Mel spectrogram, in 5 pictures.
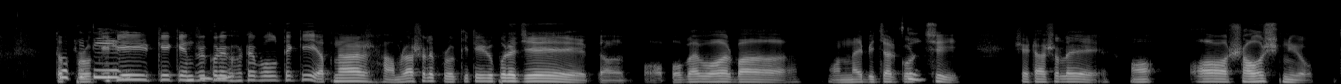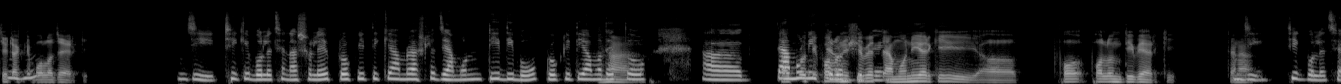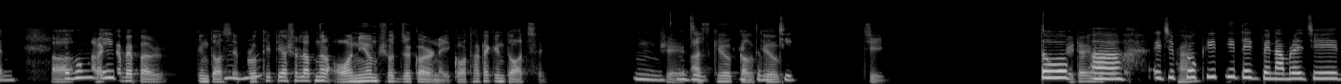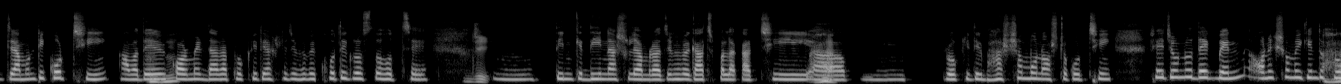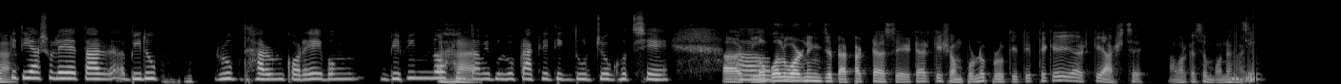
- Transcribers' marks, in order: "অসহনীয়" said as "অসহসনীয়"; other background noise; chuckle; distorted speech
- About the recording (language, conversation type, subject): Bengali, unstructured, আপনি কী মনে করেন, প্রাকৃতিক ঘটনাগুলো আমাদের জীবনকে কীভাবে বদলে দিয়েছে?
